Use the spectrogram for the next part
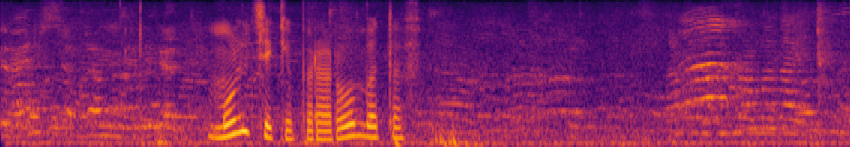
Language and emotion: Russian, neutral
